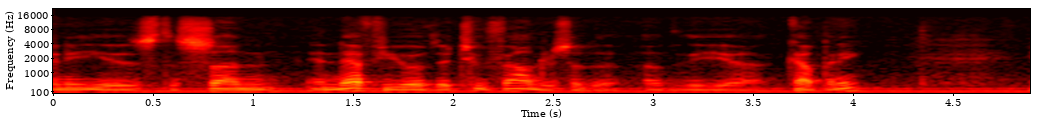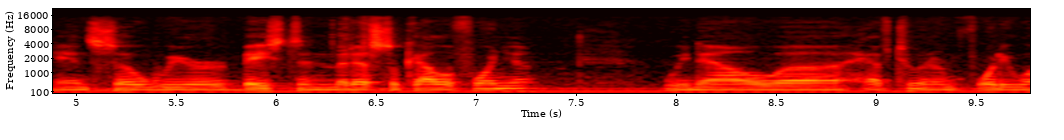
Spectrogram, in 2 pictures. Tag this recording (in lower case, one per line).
speech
